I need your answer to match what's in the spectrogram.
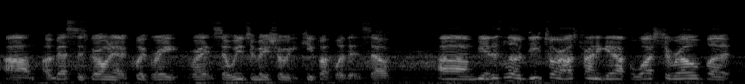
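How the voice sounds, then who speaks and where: A man's voice: medium pitch, little pitch movement, quick pace, far from the mic. A man giving casual, conversational answers as a local interviewee. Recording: off-mic, faint background noise.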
